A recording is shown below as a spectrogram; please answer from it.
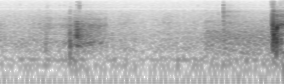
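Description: Quiet kitchen room tone, with one brief soft sound about half a second in and a faint tick near the end.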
